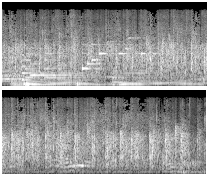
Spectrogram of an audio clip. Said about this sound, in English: Let's give him a hand clap of praise tonight. He's worthy of it.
